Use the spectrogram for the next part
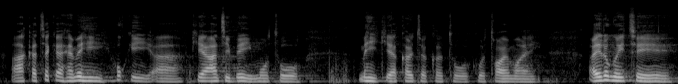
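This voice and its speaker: A man with a New Zealand accent, speaking at a live panel in a measured, reflective way with many fillers and restarts. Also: fairly high pitch. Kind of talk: formal panel talk with Māori greetings. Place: large hall at a live event. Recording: reverberant hall.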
